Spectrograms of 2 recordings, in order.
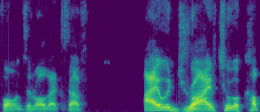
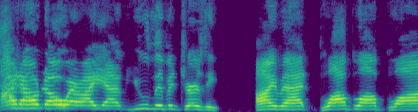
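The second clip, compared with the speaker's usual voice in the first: mock lost, high-pitched screaming; 10 semitones higher than usual. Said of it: "I'm screaming at him".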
